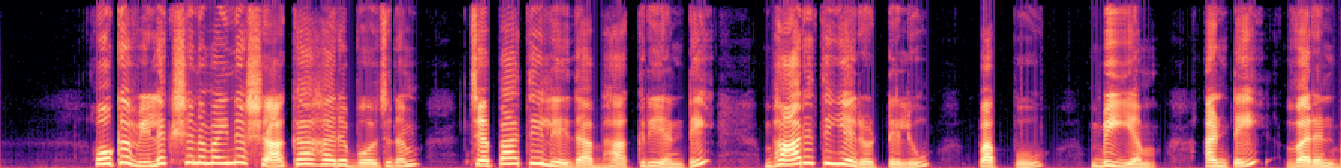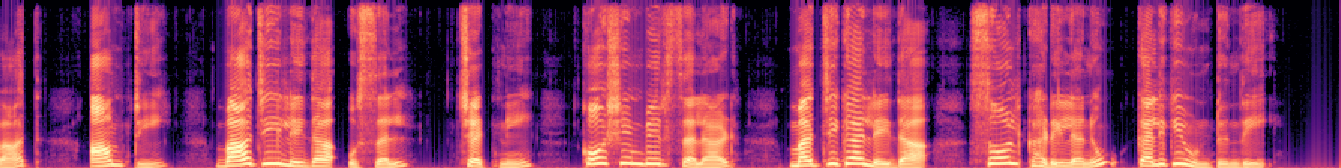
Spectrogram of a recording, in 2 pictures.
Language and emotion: Telugu, neutral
